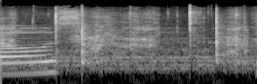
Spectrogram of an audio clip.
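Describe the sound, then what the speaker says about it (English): A spoon stirs golden milk paste into a cup of chai, giving a few sharp clinks against the cup at irregular intervals after a brief ringing tone at the start, faint and close. "I put it in my chai, and I just stir"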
